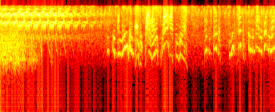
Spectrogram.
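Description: Cartoon soundtrack played back at four times normal speed. It opens with a shrill blast of noise for about a second, then turns into rapid, high-pitched, squeaky chatter of sped-up voices.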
